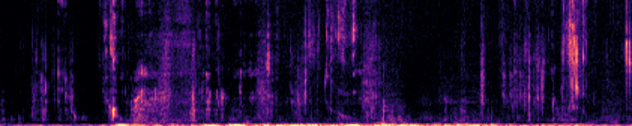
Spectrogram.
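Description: Wet chewing of a first bite of pepperoni pizza, steady crunchy-soft mastication sounds continuing throughout with no talking, fairly loud.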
